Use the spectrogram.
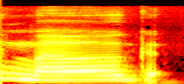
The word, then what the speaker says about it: Moog: once and for all is the Moga Moog I say mogh but I learned recently that Bob Moog was okay with any pronunciation second beat can be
